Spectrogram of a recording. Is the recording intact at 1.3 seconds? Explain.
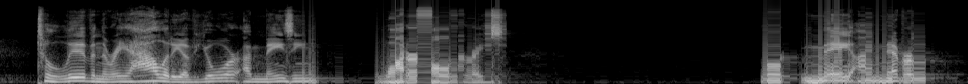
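Yes, the speech at 1.3 seconds is intact, with no dropout, click, distortion or other technical fault at that moment.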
